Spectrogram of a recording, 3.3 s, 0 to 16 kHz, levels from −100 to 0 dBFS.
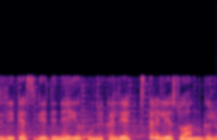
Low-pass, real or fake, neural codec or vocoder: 7.2 kHz; real; none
